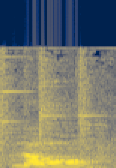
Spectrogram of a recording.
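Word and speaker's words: ลอง: ล อ ง ไ ด้ ไ ห ม ล อ ง ไ ด้ ไ ห ม ล อ ง It's pronounced like an English word, long.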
